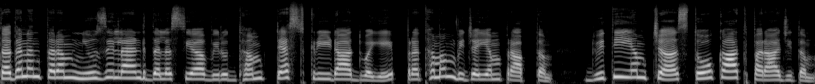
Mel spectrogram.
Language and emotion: Sanskrit, neutral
